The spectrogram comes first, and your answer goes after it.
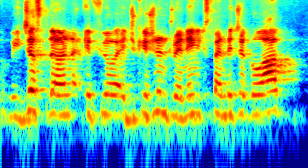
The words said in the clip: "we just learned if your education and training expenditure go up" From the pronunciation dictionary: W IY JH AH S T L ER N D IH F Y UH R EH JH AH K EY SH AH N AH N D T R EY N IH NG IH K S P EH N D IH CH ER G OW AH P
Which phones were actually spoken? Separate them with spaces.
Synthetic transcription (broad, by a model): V IY JH AH S T L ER N IH F Y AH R EH JH AH K EY SH AH N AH N T R EY N IH NG IH K S P EH N D IH CH ER G OW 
